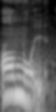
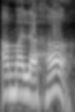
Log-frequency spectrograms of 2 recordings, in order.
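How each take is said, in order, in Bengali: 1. প্রথম স্বরধ্বনি ওকারের মতো, আর শব্দটি ব্যঞ্জনে শেষ হয়। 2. প্রথম স্বরধ্বনি খোলা, আর শেষের স্বরধ্বনিও উচ্চারিত হয়। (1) "বাংলায়" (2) "সংস্কৃতে এই নামটাই যদি আমরা বলি তাহলে আমরা বলবো"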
